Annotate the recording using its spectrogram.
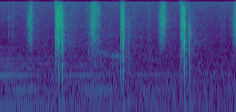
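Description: About five sharp taps or clicks at uneven spacing, like steps or small objects being handled, while the last low notes of background music fade out about halfway through.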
